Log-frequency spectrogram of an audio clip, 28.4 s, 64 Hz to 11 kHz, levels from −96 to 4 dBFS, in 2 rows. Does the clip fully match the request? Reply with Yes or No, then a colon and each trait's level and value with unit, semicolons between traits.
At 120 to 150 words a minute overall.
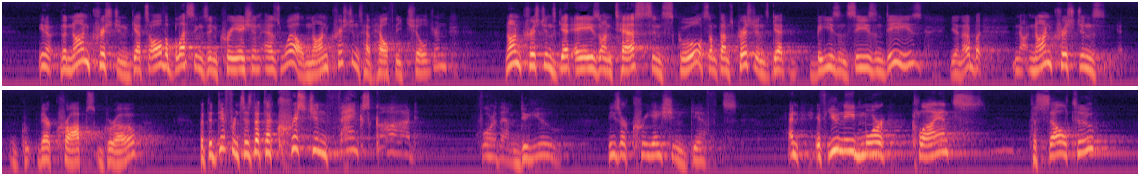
Yes: average, 145 wpm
